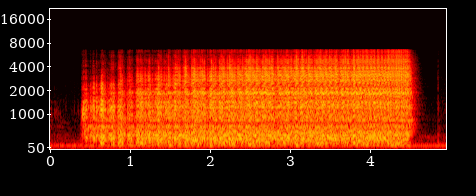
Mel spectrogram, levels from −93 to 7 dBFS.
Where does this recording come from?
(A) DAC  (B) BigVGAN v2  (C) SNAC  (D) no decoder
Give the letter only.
D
